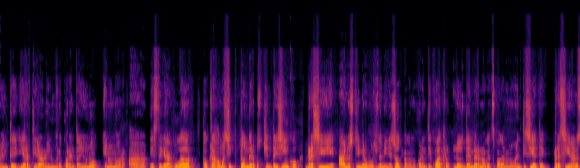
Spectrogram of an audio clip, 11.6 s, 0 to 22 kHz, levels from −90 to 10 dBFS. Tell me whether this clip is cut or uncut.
cut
